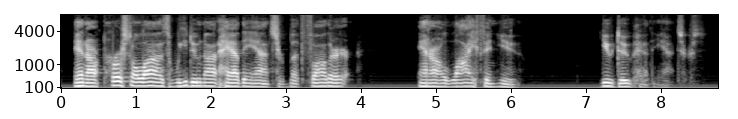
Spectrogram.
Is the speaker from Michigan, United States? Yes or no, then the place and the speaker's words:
no; Mississippi, United States; moved away as an adult; I was born in Mississippi.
